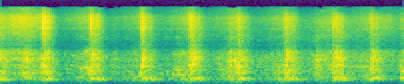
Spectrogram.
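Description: Steam locomotive working hard as it hauls its train, with exhaust beats at about two a second over a continuous hiss of steam.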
